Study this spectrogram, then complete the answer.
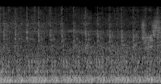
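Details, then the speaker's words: Mk2 Golf with a draw-through turbo on a Weber 45 carb, 268/260 split-profile cam and a tacked-up exhaust, needing tuning and bogging: rough, lumpy idle with a sharp chuff on every firing pulse and raspy edge, exhaust leaking a lot. "sounds like a big jumble of exhaust blows it yeah it's playing a lot"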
